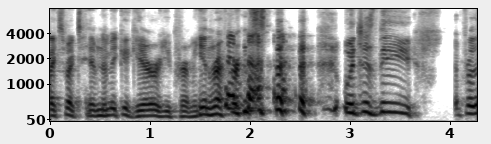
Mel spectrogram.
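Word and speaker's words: Garo Yepremian: Get his name right. You did make this reference, and I would appreciate Garo Yeprimin. – Garo Yeprimin.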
